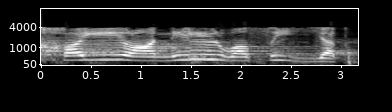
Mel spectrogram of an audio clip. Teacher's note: الوصیت کا جو حمزہ ہے، ال حمزہ ہے، یہ ما قبل ملانے کی صورت میں گر رہا ہے. اور چونکہ پیچھے جو کلمہ ہے وہ خیرن ہے، خیرن، آخر میں نون ساکن کی آواز ہے، آخر میں نون ساکن کی آواز ہے، خیرن نون کی آواز ہے، اس نون کو اس حمزہ کے نیچے لکھ دیا. · Term: حمزہ گر گیا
